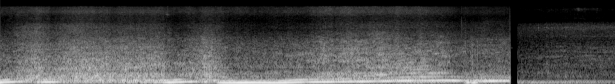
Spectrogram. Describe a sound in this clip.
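An off-road vehicle's engine revs hard, rising and falling in pitch.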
